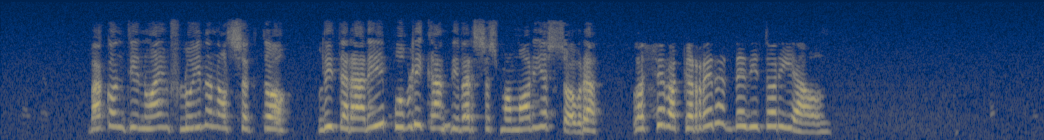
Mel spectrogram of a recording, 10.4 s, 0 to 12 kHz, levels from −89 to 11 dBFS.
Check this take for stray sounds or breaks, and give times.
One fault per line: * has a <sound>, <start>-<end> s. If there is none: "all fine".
all fine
